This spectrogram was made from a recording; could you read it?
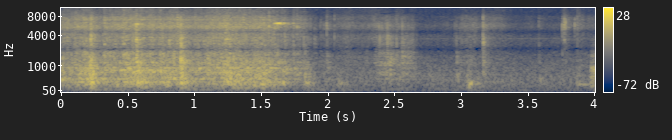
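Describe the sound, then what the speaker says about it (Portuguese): A sewing machine whirs briefly through a fabric door draft stopper seam, then stops and gives a few short backstitch bursts with light clicks, close and fairly loud. "Aí você dá retrocesso novamente para sua costura"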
